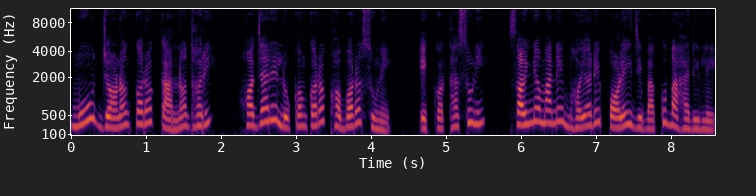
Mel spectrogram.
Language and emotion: Odia, neutral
